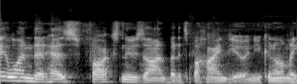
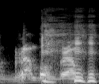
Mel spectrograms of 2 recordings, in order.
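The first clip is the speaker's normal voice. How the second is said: grumbling TV voice; 4 semitones lower than usual. Retold or imitated. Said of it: "you get the growl".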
